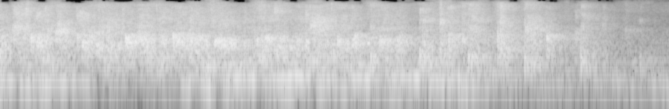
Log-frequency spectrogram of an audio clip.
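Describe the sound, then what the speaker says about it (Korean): Congregation applause during a New Year's Eve church service, a steady wash of clapping that thins toward the end. "박수 한 번으로 하야겠습니다"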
